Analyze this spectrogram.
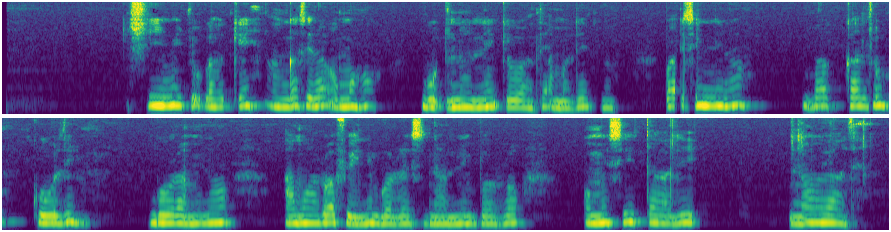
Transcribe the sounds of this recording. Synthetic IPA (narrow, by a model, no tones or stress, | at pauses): ʃiːmɪt͡ʃʼʊkʼakʼːɪɐŋɡɐsɪɾɐʔʊmɔɦɔ | bʊtʼːɪnɐnːɪkʼɛwaːt̪ɛɐmɐlɛt̪ːɪnɔ | bɐʔɪsɪnːɪnɐ | bɐkːɐlt͡ʃʊkoːlɪ | boːɾɐmɪnoː | ɐmaːɾʊɐfeːnːɪbɔrːeːsɪnanːɪbɔrːɔ | ʊmɪsɪt̪aːlɪ | noːjaːt̪ɛ̥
